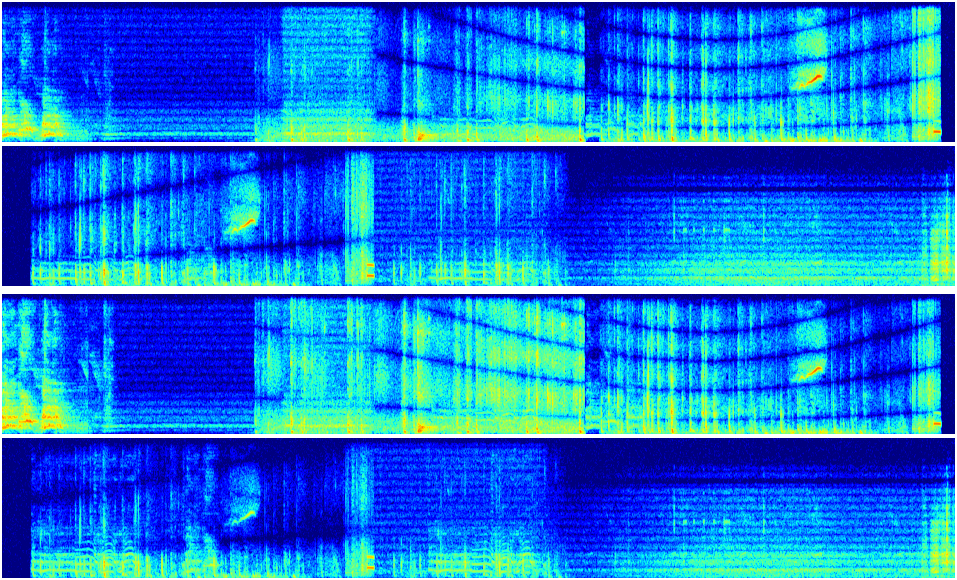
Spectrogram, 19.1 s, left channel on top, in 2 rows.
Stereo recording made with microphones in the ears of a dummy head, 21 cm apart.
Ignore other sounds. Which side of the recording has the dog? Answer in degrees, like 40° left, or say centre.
70° right.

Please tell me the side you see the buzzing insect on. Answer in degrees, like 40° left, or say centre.
10° left.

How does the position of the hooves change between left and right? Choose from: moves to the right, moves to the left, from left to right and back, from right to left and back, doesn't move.
moves to the left.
